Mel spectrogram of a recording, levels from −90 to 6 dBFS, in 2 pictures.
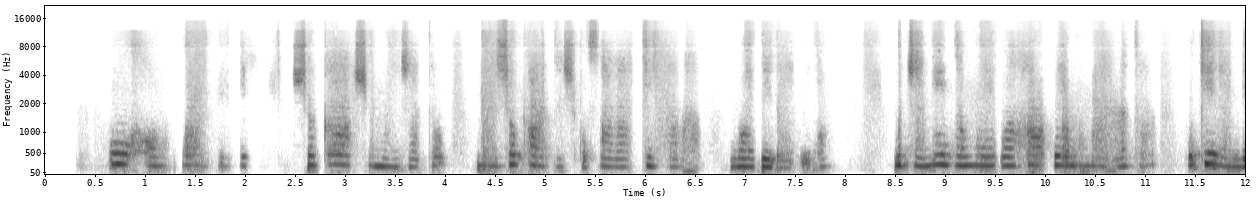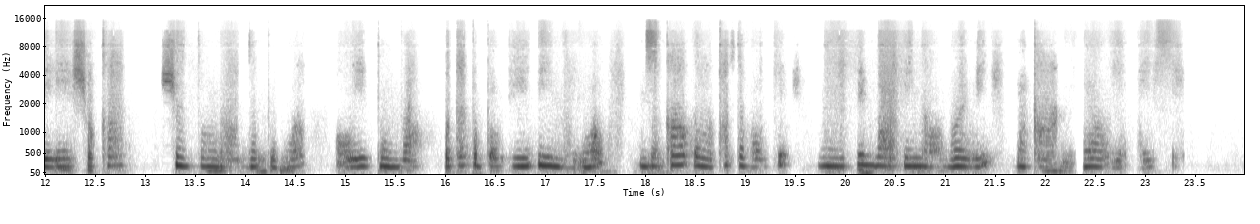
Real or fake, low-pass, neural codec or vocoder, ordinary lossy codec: fake; 14.4 kHz; codec, 44.1 kHz, 0.9 kbps, DAC; Opus, 16 kbps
